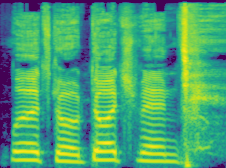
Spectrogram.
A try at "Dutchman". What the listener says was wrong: No, not Dutchmen's. It was the Dutchman. Yeah, well, you said Dutchmen's.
